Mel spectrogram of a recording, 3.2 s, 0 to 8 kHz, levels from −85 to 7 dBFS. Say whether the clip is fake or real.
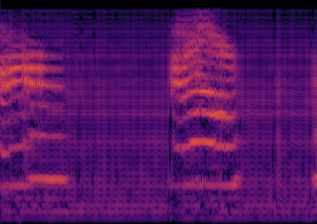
fake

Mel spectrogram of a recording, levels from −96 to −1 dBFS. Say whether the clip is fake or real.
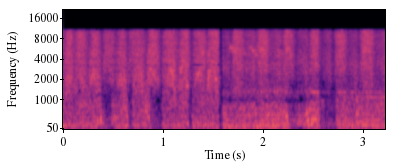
real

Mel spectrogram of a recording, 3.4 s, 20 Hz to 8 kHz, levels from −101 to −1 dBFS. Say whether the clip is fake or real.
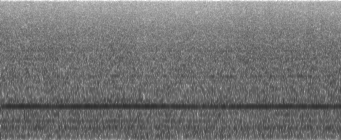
real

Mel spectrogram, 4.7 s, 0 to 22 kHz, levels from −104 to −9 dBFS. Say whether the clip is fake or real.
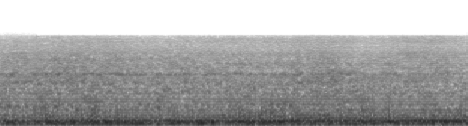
fake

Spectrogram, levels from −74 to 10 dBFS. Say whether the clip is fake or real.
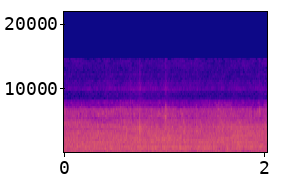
fake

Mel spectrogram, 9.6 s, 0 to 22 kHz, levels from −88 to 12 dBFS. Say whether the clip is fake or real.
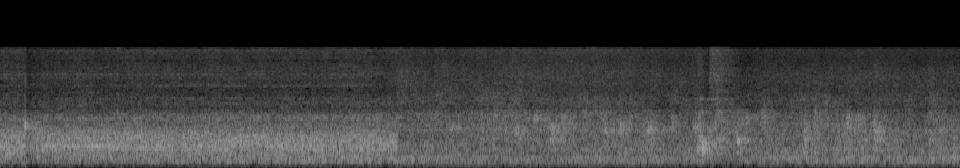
real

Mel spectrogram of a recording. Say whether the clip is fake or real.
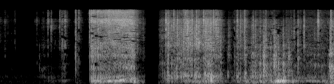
fake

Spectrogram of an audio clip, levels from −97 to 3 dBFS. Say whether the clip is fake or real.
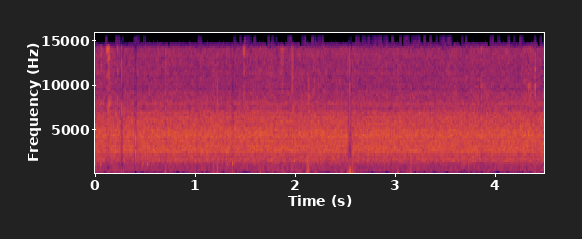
fake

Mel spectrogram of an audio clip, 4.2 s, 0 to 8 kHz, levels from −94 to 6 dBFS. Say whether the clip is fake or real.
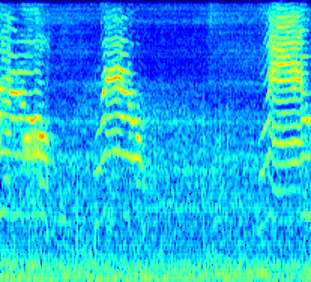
fake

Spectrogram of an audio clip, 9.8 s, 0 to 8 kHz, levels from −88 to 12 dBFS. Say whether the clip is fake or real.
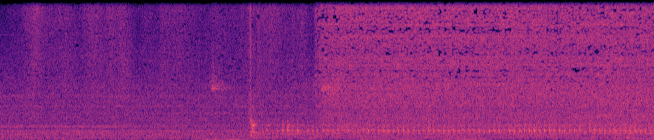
real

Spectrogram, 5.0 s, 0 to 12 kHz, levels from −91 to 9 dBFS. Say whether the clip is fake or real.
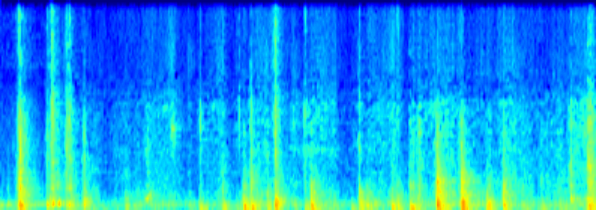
real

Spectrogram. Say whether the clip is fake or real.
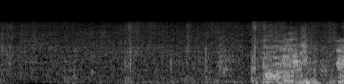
fake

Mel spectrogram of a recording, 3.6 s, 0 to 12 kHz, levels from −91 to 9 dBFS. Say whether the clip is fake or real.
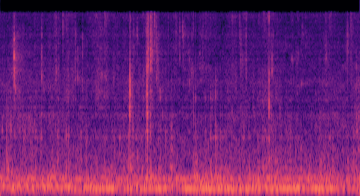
fake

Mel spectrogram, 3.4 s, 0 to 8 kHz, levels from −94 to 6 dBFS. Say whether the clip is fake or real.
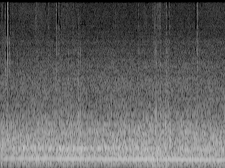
real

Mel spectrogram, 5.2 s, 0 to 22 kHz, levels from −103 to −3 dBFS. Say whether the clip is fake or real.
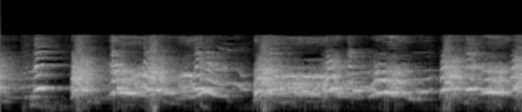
real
